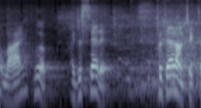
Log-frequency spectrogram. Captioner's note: laughter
